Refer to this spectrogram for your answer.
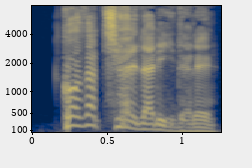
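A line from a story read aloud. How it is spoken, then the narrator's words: Roaring. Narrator (Italian): ruggiva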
